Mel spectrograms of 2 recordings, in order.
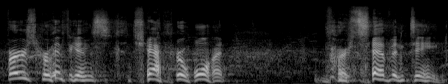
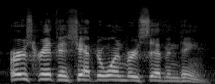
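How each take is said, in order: First: Slow Bible reference with a laugh; slow laughing read. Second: Said in the usual way. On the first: Shown as a demonstration. Preacher rereading the verse slowly to the congregation, slow with a laugh. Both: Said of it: "Watch this".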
